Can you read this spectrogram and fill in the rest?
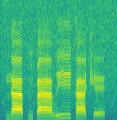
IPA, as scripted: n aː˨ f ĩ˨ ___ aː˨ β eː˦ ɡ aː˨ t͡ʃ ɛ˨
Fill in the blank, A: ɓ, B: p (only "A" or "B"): A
